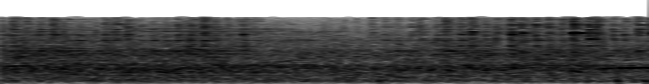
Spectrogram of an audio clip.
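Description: Steady crowd noise from a football stadium, a continuous even roar of the spectators as carried on an old television broadcast's narrow sound.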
